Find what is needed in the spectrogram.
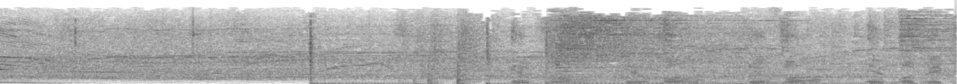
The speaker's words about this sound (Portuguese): dá um gritão aí!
